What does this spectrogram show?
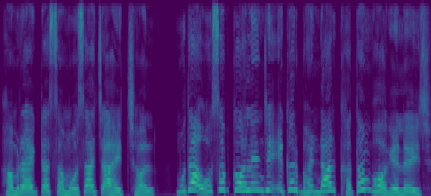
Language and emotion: Maithili, sad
